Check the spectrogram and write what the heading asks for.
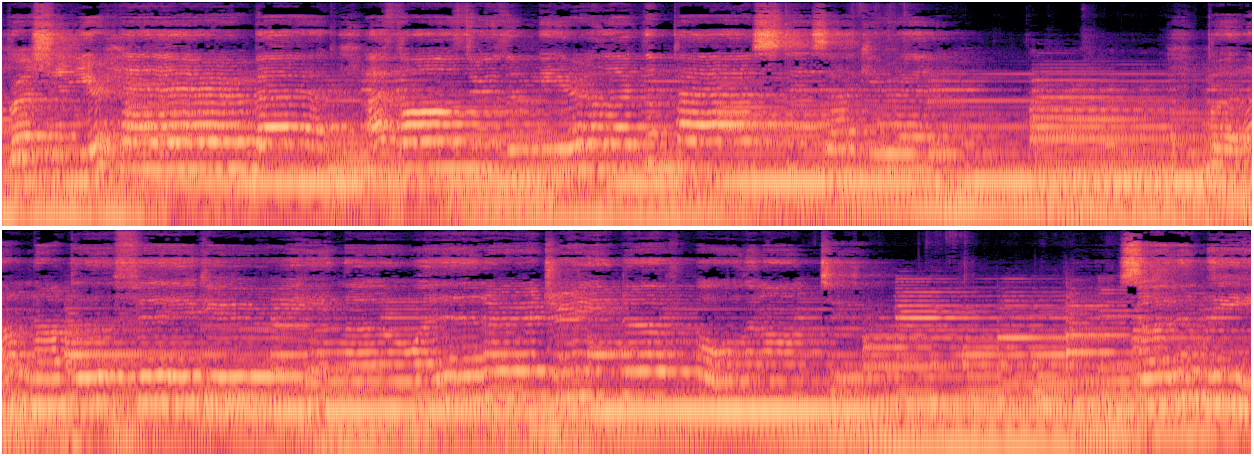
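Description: Live band music from an electric guitar and a stage keyboard, with long held low bass notes under changing chords and a woman singing.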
